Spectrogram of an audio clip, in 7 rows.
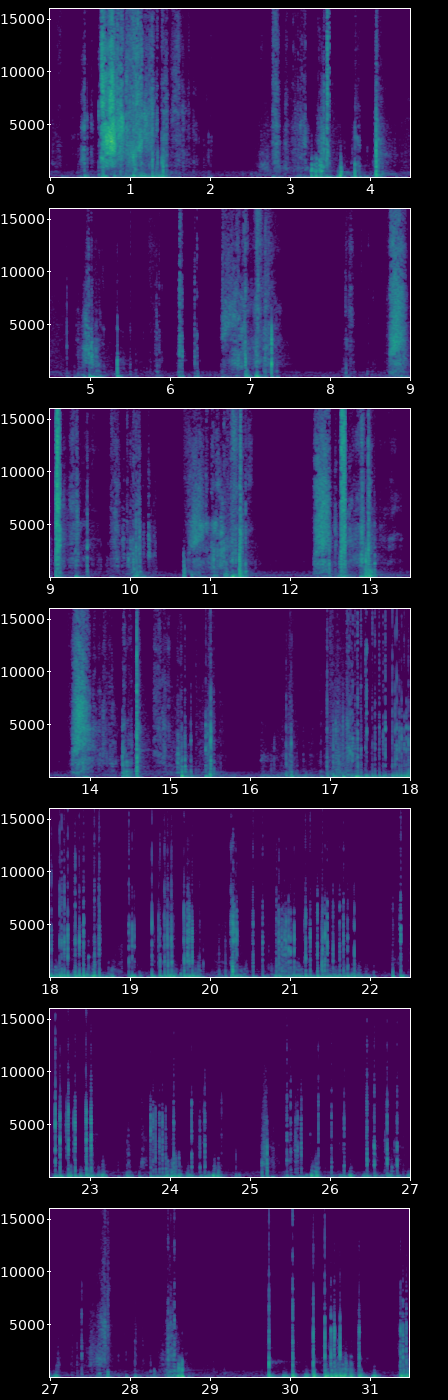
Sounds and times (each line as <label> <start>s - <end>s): book browsing 16.2s - 28.7s
book browsing 29.7s - 31.4s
